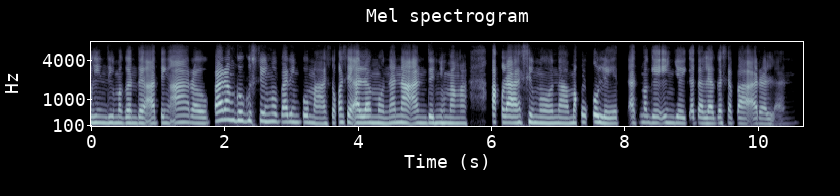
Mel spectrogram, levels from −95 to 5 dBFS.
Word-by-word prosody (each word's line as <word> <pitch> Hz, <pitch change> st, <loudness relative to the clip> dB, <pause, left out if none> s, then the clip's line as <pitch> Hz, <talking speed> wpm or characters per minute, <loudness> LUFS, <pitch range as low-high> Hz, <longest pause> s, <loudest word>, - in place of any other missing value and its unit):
hindi 215 Hz, -1 st, -1 dB
maganda 210 Hz, -1 st, 0 dB
yung -, -, 0 dB
ating 205 Hz, 0 st, -6 dB
araw, 215 Hz, -3 st, -1 dB
parang 305 Hz, +3 st, +5 dB
gugustuhin 280 Hz, -2 st, 0 dB
mo 260 Hz, -, -1 dB
pa 245 Hz, 0 st, +1 dB
rin 245 Hz, -1 st, -2 dB
pumasok 210 Hz, -4 st, -3 dB
kasi 230 Hz, -1 st, +1 dB
alam 215 Hz, 0 st, +4 dB
mo 210 Hz, -1 st, 0 dB
na, 205 Hz, +2 st, -2 dB
na 215 Hz, -4 st, +3 dB
andun 210 Hz, +1 st, 0 dB
yung 210 Hz, -, 0 dB
mga 200 Hz, -1 st, -2 dB, 0.4 s
kaklase 225 Hz, 0 st, +3 dB
mo 205 Hz, -2 st, 0 dB
na 200 Hz, -1 st, -2 dB
makukulit 210 Hz, -2 st, +1 dB, 0.2 s
at 205 Hz, +1 st, -5 dB
mag-e-enjoy 210 Hz, -2 st, -3 dB
ka 200 Hz, -, -4 dB
talaga 195 Hz, -1 st, -1 dB
sa 205 Hz, +1 st, -5 dB
paaralan. 185 Hz, -1 st, -5 dB
210 Hz, 165 wpm, -23 LUFS, 200-225 Hz, 0.4 s, parang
